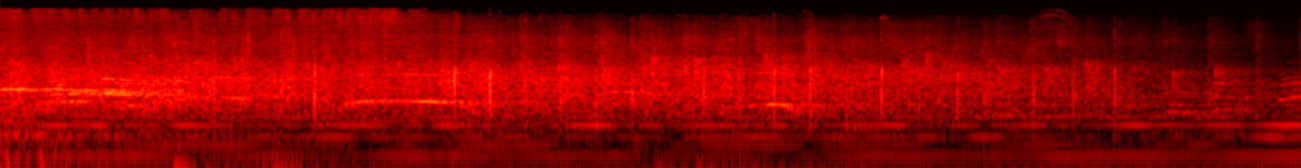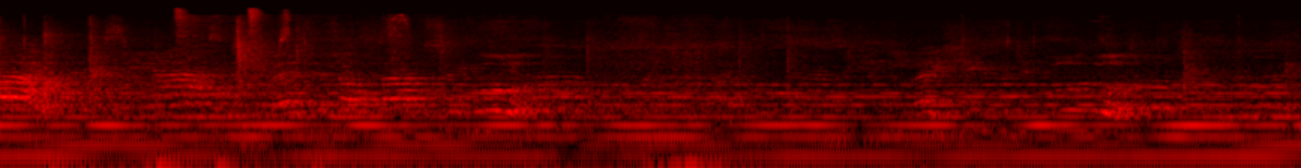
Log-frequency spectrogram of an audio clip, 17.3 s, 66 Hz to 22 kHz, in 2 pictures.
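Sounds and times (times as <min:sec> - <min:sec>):
whoops and cheers: 0:00.0 - 0:03.4
large crowd applauding: 0:00.0 - 0:09.6.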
